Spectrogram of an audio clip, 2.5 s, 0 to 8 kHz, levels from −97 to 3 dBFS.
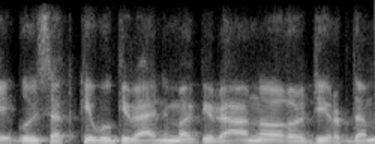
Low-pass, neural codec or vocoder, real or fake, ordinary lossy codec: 7.2 kHz; codec, 16 kHz, 2 kbps, X-Codec, HuBERT features, trained on LibriSpeech; fake; Opus, 16 kbps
